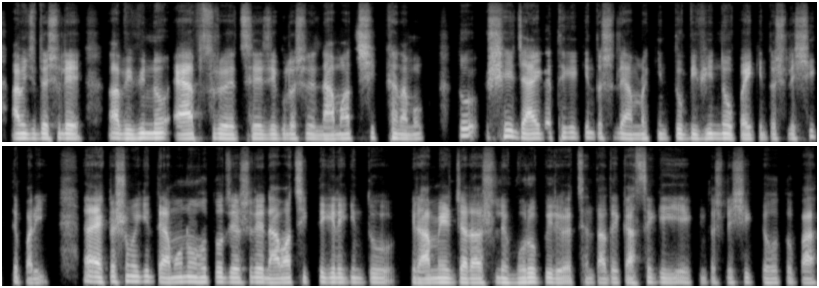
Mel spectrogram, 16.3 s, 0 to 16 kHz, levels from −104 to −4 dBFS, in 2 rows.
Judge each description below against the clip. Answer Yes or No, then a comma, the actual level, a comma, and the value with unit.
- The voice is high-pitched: No, low, 110 Hz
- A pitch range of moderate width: No, narrow, 2.0 semitones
